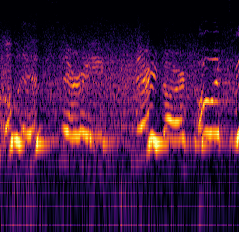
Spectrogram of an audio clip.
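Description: High-pitched squeals and laughs, a rider's voice in short wordless cries, while riding down an enclosed dark water slide.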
